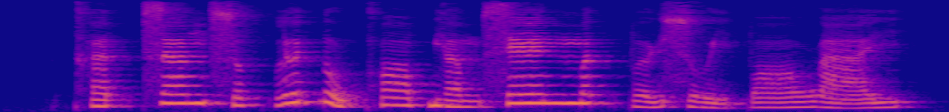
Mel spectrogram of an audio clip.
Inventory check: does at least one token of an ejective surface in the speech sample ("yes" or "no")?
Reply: no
